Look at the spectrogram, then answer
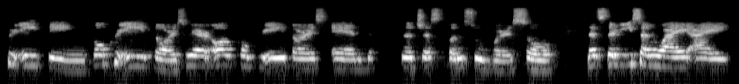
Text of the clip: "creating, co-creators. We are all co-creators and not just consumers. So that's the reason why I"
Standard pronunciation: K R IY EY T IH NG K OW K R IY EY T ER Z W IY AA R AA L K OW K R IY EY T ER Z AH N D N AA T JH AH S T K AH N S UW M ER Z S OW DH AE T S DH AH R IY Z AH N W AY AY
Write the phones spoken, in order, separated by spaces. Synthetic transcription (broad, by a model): K R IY EY T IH NG K OW K R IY EY T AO S W IY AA R AA L K OW K R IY EY T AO S AH N D N AA T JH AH S T K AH N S UW M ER S OW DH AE T S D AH R IY S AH N W AY AY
